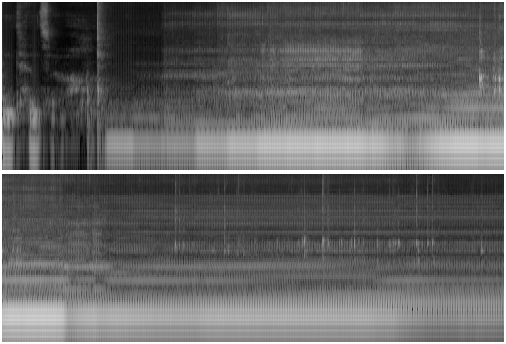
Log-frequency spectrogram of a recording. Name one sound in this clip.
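A coffee machine hums and buzzes loudly as it pumps.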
